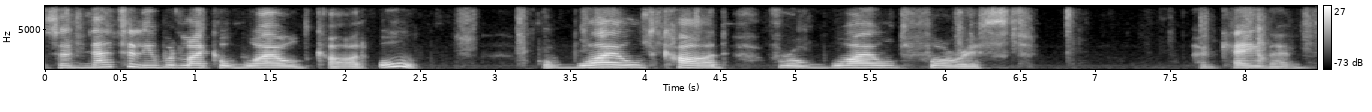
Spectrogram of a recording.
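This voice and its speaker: On a live stream while travelling, a woman with a head cold gives chatty, rambling tarot readings, full of ums and restarts, sounding stuffy and coughing. Her fairly high voice is pushed and bright, and the audio is poor.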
